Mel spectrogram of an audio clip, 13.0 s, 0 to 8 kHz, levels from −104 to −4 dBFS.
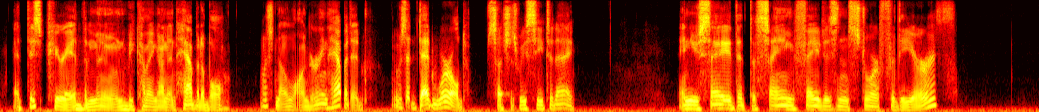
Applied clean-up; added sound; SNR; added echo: neural diffusion model UNIVERSE++.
